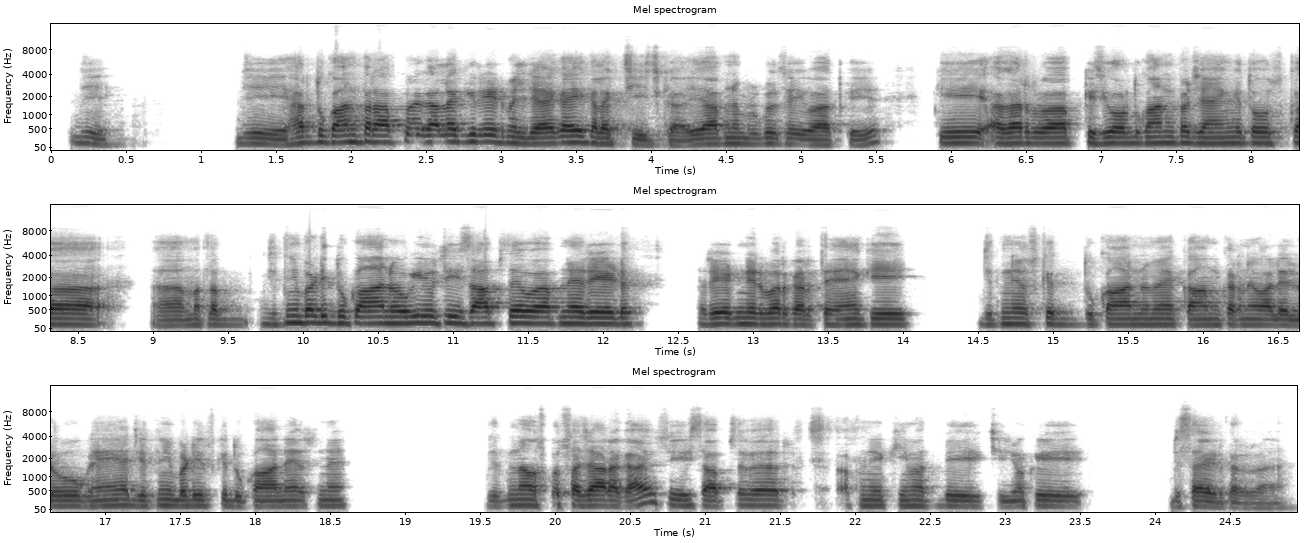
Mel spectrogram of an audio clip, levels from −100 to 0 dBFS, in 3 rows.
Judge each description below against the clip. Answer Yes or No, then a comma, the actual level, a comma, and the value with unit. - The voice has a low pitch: Yes, low, 130 Hz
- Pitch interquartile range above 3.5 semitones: No, narrow, 2.5 semitones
